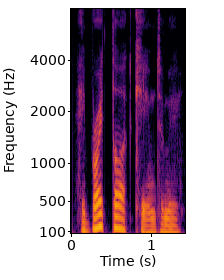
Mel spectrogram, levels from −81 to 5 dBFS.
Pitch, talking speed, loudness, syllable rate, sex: 110 Hz, 250 wpm, -17 LUFS, 5.1 syllables/s, male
